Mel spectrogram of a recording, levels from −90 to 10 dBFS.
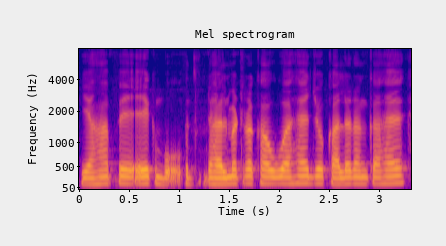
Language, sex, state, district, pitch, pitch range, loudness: Hindi, male, Jharkhand, Garhwa, 140 Hz, 135-145 Hz, -16 LUFS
